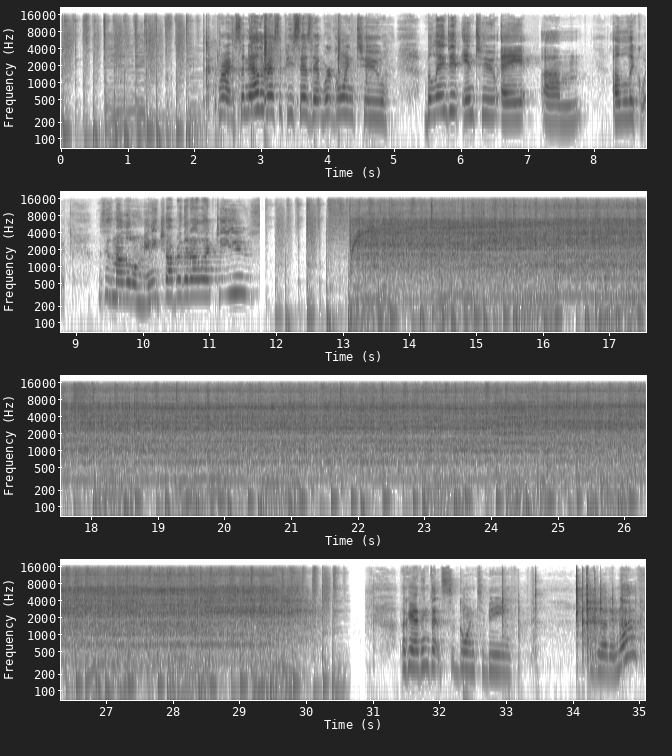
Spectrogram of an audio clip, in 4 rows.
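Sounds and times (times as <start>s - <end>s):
food chopper motor whirring: 13.1s - 30.5s.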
